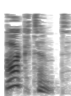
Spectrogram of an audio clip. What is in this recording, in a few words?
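"octant", English, British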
